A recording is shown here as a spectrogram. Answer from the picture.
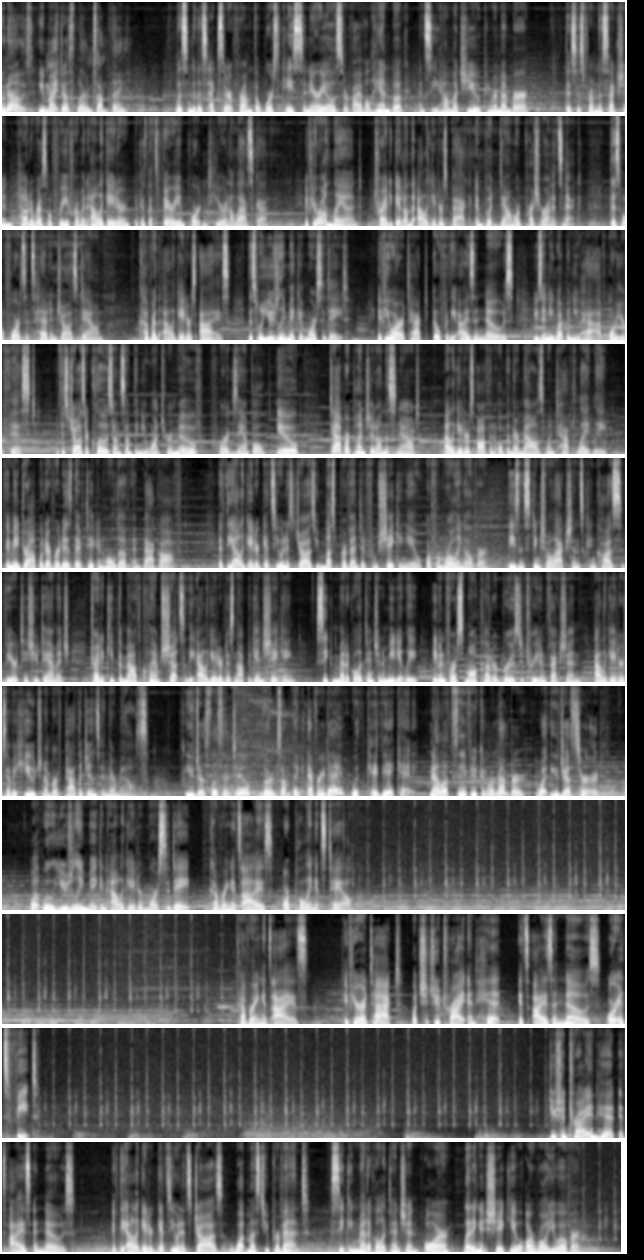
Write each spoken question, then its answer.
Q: What will usually make an alligator more sedate?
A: Covering its eyes.

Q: If you're attacked, what should you try and hit?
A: You should try and hit its eyes and nose.

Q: If the alligator gets you in its jaws, what must you prevent?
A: You should prevent it from shaking you or rolling you over.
